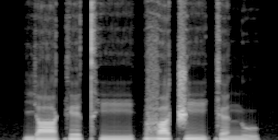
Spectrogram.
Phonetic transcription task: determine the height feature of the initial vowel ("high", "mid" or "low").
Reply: low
